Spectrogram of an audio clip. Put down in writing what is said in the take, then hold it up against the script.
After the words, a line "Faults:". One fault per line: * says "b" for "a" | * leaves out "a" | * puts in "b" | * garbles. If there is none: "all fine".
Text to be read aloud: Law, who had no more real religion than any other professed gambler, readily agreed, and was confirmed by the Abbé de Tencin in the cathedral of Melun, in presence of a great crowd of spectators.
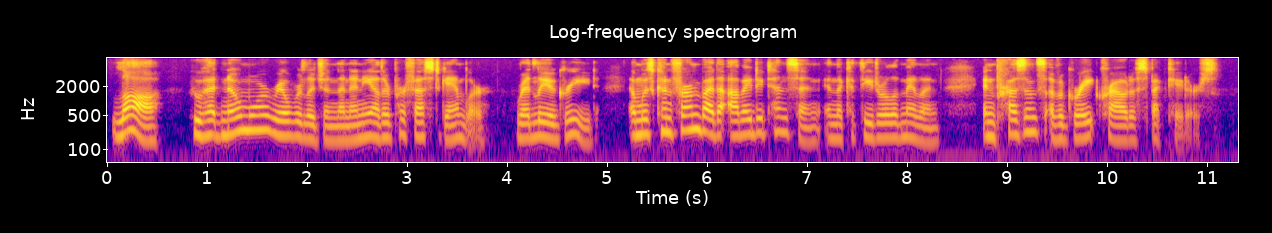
Law, who had no more real religion than any other professed gambler, readily agreed, and was confirmed by the Abbé de Tencin in the cathedral of Melun, in presence of a great crowd of spectators.
Faults:
all fine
